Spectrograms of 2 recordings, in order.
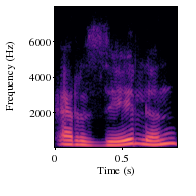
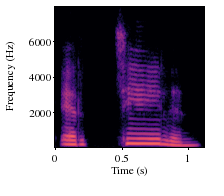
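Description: First: The z is said as a plain z sound. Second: The z is said as a ts sound. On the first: The speaker calls it wrong. "bukan erzählen" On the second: The speaker calls it right. "tapi erzählen"

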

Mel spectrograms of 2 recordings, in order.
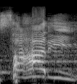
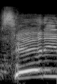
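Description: First: The first vowel is an a sound. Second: The first vowel is an e sound. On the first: The speaker calls it right. "শব্দটা হলো সাহারি" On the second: The speaker calls it wrong. "সেহরি নয় শব্দটা"

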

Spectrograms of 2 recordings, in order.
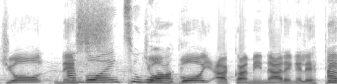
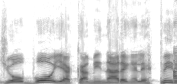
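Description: First: It is said louder and with more force. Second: It is said aloud at a normal loudness. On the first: "Dígaselo más fuerte" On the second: "Dígalo en voz alta conmigo"

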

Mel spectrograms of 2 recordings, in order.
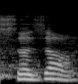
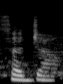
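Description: First: The middle consonant is a z sound. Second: The middle consonant is a doubled j sound. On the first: The speaker calls it right. "तो इसको हम पढ़ेंगे सजा" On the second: The speaker calls it wrong. "ना कि सज्जा"

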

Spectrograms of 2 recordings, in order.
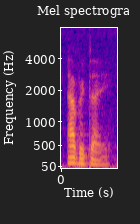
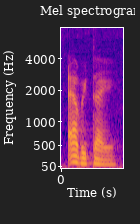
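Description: The two takes are said the same way.

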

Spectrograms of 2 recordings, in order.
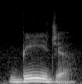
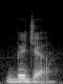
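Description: First: Only the first vowel is long. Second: Both vowels are short. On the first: "if the first vowel sound was long" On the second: "Both the vowel sounds are short"

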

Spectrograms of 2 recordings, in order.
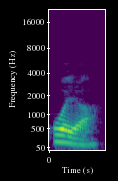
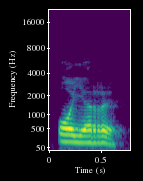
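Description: First: The word ends in an open a-like vowel. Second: The word ends in a consonant r. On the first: The speaker calls it right. "а зробіть його більш відкритим" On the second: The speaker calls it wrong. "не робіть оєр, не робіть рота плоским, щоб зробити літеру р"

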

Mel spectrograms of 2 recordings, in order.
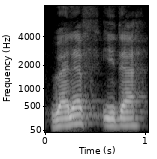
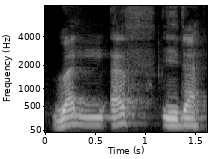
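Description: First: The l runs straight into the following vowel. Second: The l is held apart from the following vowel. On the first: The lam is given a vowel instead of staying silent. The speaker calls it wrong. "Bırakırsak ne olur? ... Hareke vermiş oluyoruz" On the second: The lam keeps its sukun and each letter is distinct. The speaker calls it right. "tane tane"

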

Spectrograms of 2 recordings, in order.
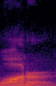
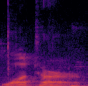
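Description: First: The word is said quickly as one unit. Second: The word is said slowly, sound by sound. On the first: "빠르게 하면 water" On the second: "그래서 다 합쳐서 water"

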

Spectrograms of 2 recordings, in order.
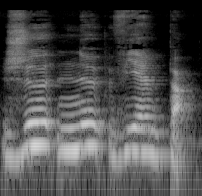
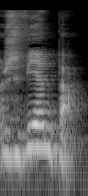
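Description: First: The word 'ne' is pronounced. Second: The word 'ne' is left out. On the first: "si je dis « je ne viens pas »" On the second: "on va plutôt dire « je viens pas »"

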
